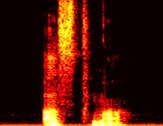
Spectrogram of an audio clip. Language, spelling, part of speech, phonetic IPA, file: Polish, astma, noun, [ˈastma], Pl-astma.ogg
